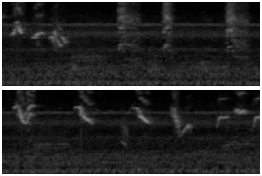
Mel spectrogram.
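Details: Oriental magpie-robin in fired-up song: short sharp whistled notes and downslurred chips delivered every half second or so, fairly soft, with a thin steady high tone in the background.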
